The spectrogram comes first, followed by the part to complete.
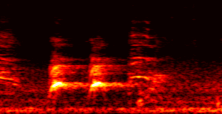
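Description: Belgian Malinois barking twice in quick succession, about half a second apart, while playing rough with a chicken, followed by a fainter third call.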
